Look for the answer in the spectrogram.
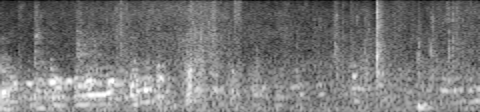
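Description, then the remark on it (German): Hens cluck in a steady, busy chorus, with short bursts and occasional sharper calls rising over a dense barnyard background, at a Bavarian state farm where the hens are being assessed for plumage condition. “Also laut Bonitur sehen die Hühner sehr gut aus.”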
